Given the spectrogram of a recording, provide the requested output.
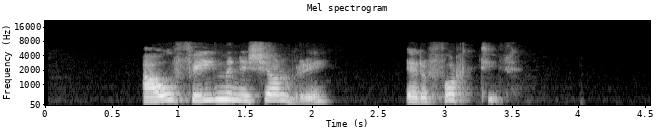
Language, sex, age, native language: Icelandic, female, 30-39, Icelandic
